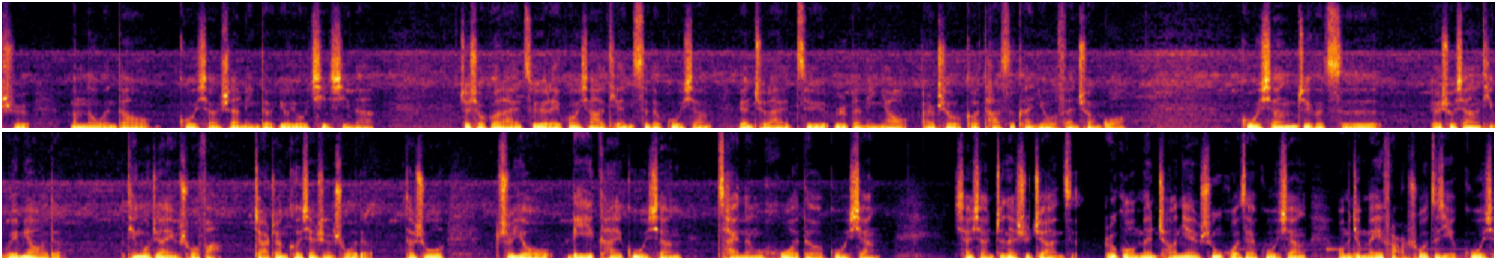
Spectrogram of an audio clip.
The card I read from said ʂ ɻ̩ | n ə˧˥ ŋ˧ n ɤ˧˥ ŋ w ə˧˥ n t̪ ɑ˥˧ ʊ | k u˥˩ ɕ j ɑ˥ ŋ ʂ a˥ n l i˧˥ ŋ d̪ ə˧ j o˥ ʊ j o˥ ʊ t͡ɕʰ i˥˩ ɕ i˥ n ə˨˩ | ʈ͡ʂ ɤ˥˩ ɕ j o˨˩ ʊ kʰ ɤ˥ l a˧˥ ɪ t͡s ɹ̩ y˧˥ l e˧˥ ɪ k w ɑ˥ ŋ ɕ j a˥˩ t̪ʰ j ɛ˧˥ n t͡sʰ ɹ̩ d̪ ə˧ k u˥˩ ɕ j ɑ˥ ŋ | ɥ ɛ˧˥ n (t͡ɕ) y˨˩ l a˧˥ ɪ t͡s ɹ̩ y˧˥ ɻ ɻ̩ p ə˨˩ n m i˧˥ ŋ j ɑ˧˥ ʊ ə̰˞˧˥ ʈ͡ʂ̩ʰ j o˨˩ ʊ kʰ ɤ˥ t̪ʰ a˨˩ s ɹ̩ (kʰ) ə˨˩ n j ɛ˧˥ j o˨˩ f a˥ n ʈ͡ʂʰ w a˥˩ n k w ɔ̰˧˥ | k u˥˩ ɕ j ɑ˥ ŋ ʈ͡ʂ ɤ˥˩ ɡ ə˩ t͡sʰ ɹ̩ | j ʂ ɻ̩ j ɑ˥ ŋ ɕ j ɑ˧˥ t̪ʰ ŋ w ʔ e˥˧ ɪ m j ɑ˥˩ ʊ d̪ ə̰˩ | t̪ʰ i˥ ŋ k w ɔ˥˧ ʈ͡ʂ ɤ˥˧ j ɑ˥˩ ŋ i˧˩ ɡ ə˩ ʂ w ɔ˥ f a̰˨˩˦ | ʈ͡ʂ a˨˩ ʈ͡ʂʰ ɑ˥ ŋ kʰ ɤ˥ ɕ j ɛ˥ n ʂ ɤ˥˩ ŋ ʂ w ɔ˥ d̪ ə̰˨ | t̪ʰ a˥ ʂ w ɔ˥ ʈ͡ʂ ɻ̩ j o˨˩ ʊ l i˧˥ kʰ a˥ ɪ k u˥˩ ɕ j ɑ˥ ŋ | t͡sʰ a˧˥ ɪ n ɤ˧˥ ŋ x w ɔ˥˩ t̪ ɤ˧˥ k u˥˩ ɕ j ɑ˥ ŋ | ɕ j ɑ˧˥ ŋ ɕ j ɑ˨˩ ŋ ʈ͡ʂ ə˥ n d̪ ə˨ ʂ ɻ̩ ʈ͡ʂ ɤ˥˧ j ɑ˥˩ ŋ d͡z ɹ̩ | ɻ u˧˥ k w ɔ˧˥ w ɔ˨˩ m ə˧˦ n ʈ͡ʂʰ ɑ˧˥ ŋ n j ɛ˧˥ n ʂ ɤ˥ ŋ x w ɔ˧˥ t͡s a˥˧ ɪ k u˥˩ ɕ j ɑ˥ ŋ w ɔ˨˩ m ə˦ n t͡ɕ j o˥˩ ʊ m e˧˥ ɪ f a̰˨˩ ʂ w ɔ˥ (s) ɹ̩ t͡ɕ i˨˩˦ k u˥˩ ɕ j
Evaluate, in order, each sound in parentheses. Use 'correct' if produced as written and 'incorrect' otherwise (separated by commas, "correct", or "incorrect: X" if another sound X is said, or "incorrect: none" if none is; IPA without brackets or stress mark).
incorrect: t͡ɕʰ, correct, incorrect: t͡s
